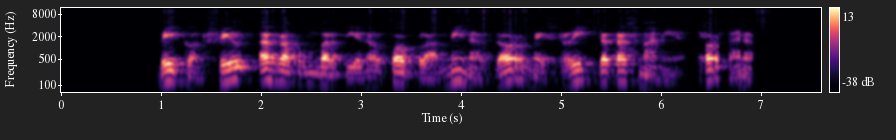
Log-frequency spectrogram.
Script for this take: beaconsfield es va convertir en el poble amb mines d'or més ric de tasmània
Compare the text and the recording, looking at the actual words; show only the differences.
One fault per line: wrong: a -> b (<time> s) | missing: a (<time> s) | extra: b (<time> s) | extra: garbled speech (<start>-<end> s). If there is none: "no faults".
extra: garbled speech (6.4-6.9 s)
